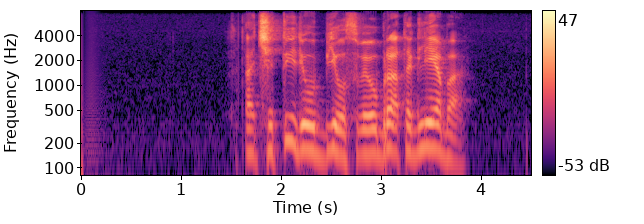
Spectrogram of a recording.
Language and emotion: Russian, angry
